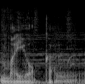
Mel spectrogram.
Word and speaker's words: Mallorca: So you often hear people say Mallorca. It's Mallorca. Mallorca.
